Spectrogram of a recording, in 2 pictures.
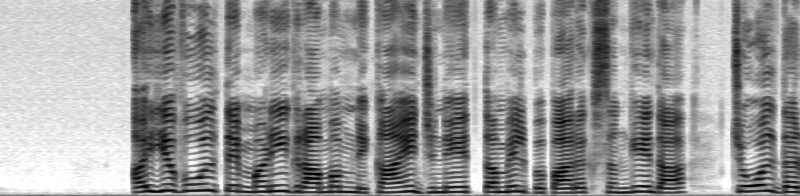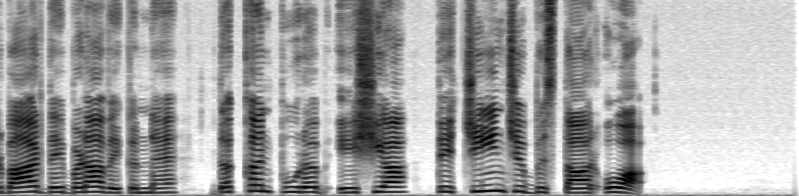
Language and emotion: Dogri, neutral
